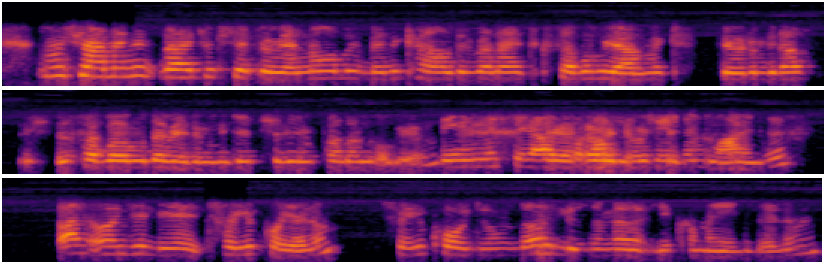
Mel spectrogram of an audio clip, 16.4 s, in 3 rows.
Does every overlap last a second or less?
No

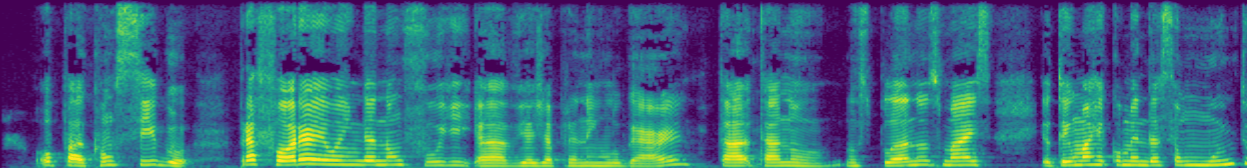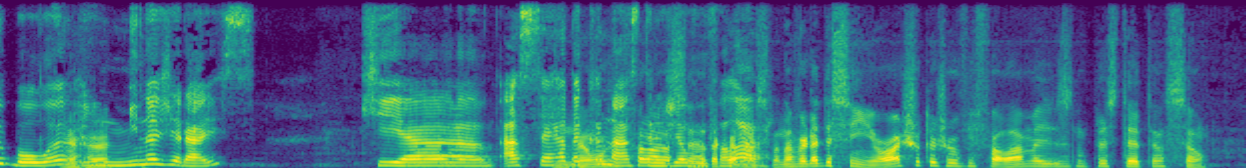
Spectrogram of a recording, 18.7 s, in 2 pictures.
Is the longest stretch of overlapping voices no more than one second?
No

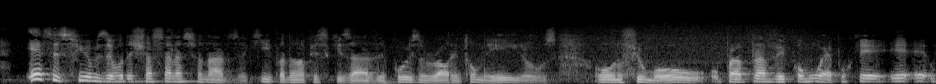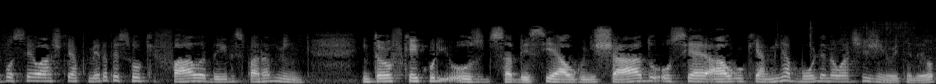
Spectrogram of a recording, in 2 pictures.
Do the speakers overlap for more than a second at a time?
No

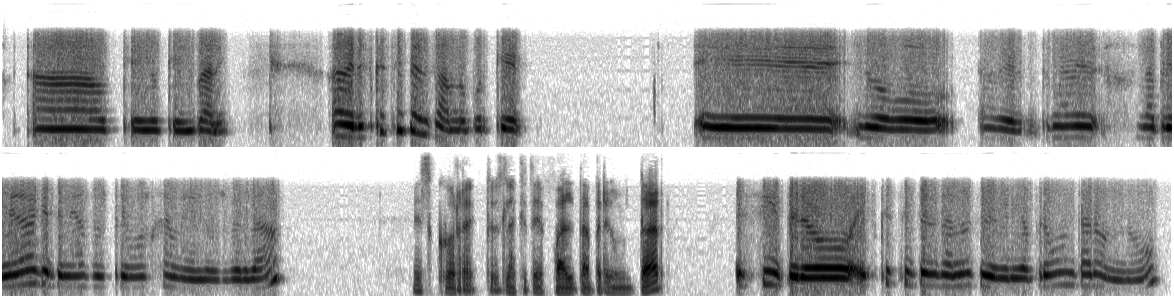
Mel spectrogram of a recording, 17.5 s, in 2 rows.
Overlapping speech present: No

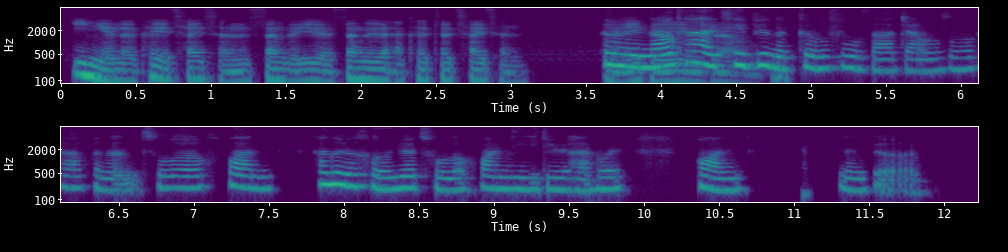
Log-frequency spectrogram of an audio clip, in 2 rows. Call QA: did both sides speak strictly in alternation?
No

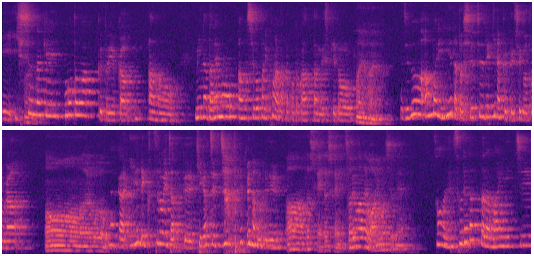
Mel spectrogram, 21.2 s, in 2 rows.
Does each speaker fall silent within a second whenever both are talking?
Yes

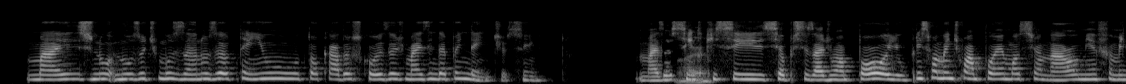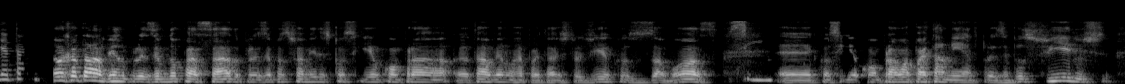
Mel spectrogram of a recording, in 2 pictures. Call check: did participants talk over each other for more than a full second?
No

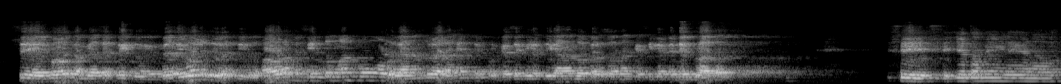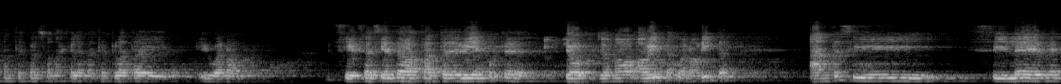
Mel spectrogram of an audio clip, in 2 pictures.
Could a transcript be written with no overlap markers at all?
Yes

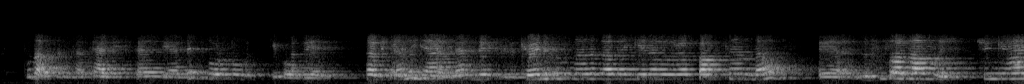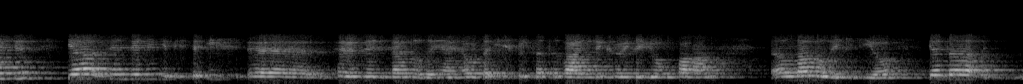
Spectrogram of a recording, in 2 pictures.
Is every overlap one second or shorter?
No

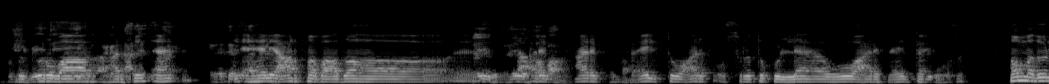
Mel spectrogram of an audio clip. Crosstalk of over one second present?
Yes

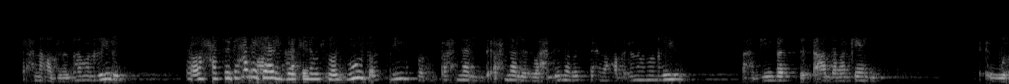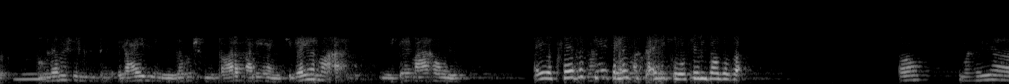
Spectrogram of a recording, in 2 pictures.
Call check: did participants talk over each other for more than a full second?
Yes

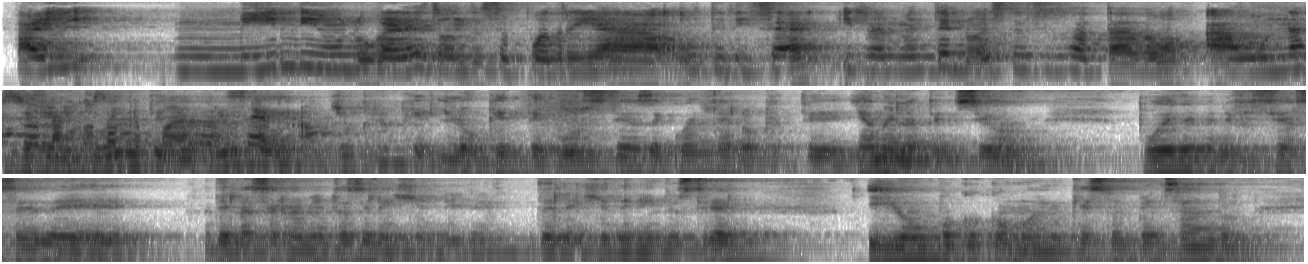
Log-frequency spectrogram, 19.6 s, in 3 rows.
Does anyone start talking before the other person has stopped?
Yes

